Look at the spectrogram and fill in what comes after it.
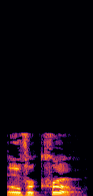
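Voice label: "overcrow", British English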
